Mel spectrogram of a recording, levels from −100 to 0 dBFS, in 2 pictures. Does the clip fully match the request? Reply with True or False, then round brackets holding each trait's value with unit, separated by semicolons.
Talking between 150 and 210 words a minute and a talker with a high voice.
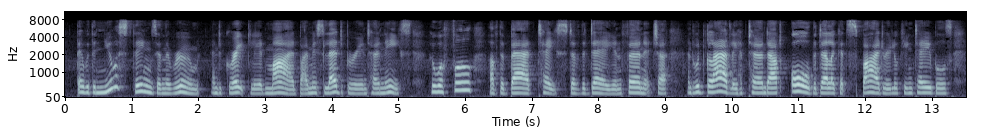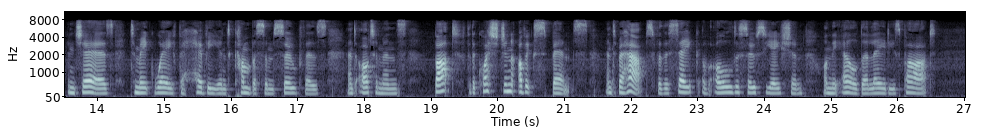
True (160 wpm; 195 Hz)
